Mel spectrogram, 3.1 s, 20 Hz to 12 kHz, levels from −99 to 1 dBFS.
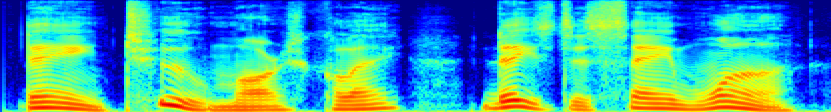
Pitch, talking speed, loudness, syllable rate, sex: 130 Hz, 155 wpm, -18 LUFS, 3.9 syllables/s, male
